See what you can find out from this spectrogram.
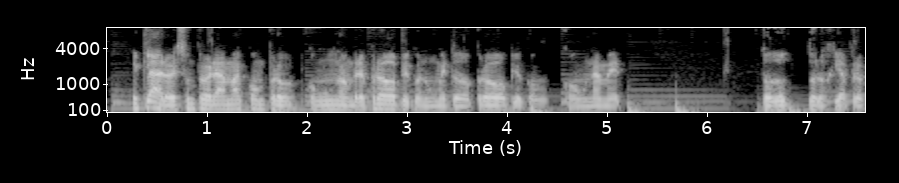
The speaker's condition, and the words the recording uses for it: Stuttering. Entonces yo seguí tartamudeando hasta las hasta que tuve unos ah, hasta que tuve nada, hasta los ocho, bueno, hasta hoy, ¿no?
